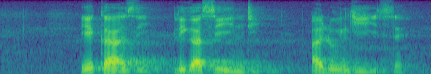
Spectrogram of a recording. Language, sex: Zulu, male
